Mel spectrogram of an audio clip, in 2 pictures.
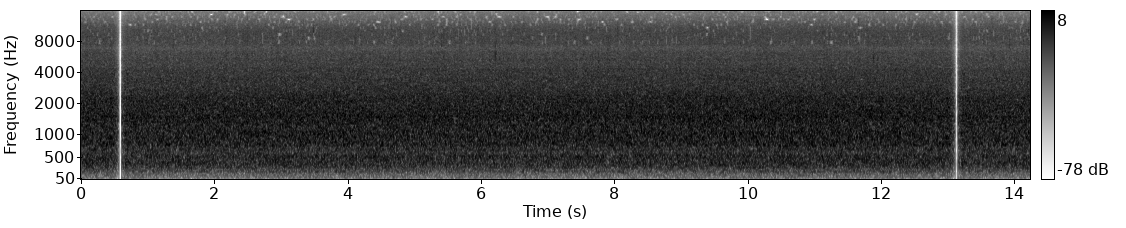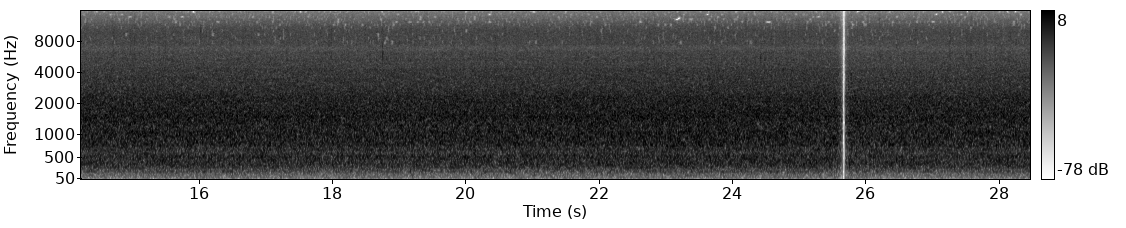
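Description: Steady heavy rain, an even hiss with no let-up, broken by three momentary dropouts about twelve seconds apart.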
